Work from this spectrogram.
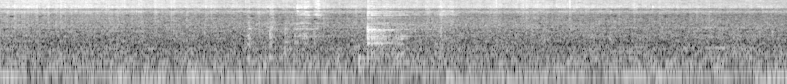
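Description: Egg malai curry bubbles in a pan while being stirred, a soft continuous simmer and sizzle with faint utensil scrapes against the pan.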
